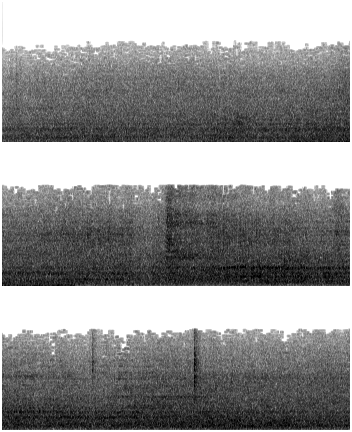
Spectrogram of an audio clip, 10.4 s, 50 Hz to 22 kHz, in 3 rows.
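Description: Class 150 Sprinter diesel multiple unit running in alongside the platform, its underfloor Cummins diesel engines and wheels on the rails making a steady noise. The deep engine rumble cuts off suddenly a little after four seconds in, and a faint high wheel or brake squeal comes in about six seconds in.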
